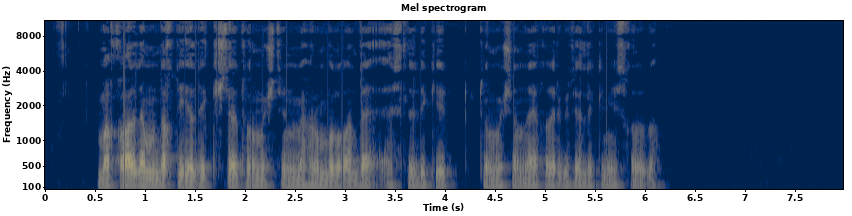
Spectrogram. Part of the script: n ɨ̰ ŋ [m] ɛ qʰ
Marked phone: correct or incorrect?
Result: incorrect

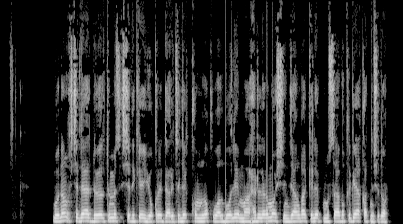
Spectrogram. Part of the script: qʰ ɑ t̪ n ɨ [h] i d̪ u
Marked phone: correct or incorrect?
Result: incorrect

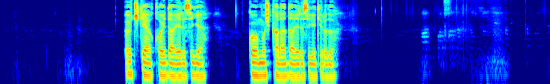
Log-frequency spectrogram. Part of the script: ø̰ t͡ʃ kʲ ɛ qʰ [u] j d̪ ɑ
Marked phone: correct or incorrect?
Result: incorrect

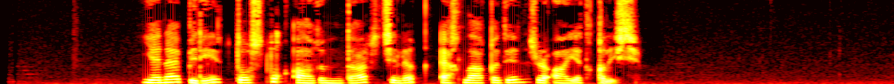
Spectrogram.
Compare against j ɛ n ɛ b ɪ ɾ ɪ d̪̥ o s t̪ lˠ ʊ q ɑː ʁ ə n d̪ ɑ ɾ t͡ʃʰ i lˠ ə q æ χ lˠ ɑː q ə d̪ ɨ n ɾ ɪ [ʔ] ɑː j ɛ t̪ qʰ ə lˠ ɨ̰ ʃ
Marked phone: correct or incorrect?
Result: correct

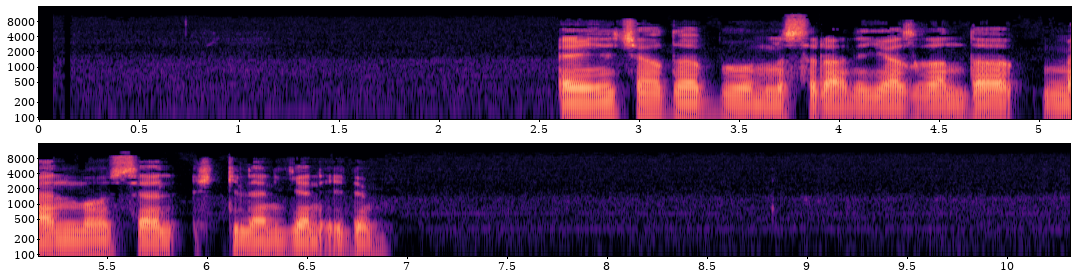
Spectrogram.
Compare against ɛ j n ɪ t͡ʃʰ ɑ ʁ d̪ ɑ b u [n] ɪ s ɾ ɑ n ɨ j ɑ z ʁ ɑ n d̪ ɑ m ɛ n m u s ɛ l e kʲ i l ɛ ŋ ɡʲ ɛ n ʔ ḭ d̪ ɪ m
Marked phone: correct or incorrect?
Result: incorrect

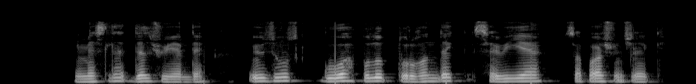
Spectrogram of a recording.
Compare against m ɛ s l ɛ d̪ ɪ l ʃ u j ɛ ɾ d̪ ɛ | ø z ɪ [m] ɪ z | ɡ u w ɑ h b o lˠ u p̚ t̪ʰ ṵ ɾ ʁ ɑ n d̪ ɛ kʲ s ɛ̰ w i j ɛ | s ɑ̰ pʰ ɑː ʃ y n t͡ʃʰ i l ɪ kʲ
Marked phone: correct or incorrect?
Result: incorrect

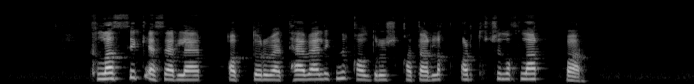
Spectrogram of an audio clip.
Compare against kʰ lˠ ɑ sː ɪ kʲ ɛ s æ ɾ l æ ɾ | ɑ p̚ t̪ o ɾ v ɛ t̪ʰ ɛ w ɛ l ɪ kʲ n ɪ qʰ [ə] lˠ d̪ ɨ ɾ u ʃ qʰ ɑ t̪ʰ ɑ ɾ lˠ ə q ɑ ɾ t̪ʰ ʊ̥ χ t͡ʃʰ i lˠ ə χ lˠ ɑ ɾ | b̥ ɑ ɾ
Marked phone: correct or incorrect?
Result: incorrect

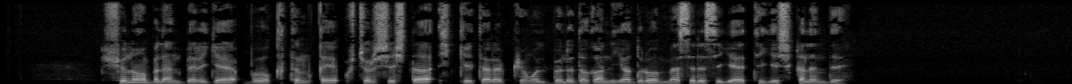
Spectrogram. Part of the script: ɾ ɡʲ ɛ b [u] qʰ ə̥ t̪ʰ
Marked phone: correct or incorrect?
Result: correct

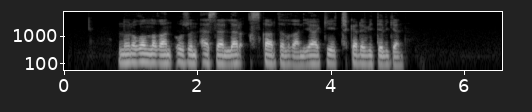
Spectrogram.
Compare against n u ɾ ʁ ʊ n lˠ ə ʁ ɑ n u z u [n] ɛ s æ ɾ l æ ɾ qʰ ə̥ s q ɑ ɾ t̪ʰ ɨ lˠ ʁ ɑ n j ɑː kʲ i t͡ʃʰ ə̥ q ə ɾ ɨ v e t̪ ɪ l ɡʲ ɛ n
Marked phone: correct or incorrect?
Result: correct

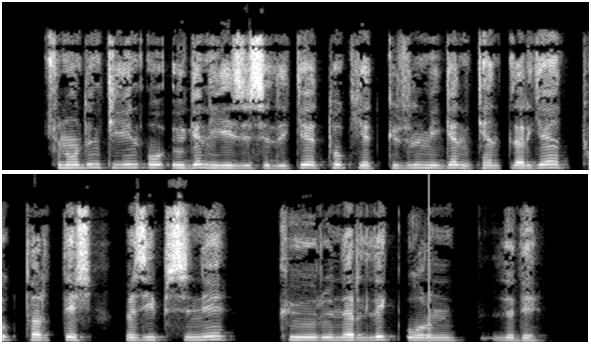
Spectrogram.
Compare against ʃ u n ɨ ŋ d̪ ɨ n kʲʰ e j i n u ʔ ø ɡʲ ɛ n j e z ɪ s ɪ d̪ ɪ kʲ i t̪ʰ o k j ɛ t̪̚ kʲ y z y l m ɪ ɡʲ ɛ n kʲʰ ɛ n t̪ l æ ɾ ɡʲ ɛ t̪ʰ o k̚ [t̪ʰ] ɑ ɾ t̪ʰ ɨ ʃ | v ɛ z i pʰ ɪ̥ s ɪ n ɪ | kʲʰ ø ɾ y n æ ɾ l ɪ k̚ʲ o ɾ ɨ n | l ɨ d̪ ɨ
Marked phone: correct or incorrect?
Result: correct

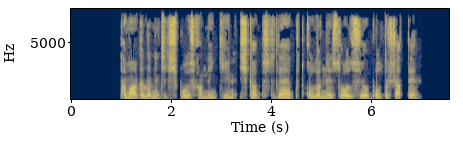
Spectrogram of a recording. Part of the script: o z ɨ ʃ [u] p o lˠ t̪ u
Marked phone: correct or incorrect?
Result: correct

